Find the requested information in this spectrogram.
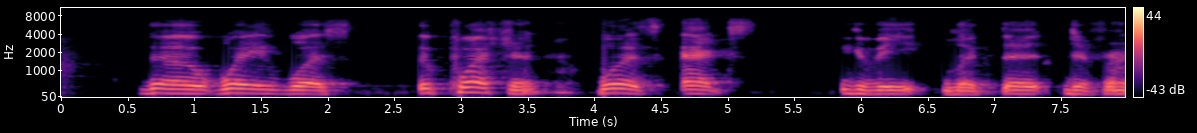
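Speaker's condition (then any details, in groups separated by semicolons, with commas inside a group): Multiple sclerosis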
